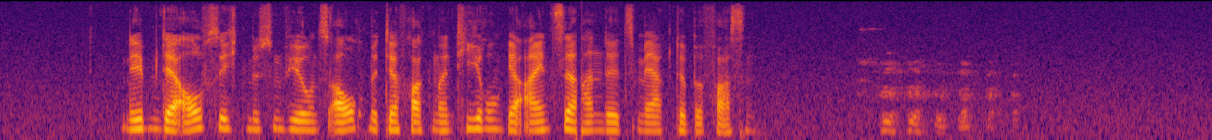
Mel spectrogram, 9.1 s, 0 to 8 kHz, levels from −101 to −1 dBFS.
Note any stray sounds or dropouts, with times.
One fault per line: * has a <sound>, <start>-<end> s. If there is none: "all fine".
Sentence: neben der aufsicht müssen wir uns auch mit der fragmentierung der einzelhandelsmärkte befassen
* has a dropout, 4.3-4.4 s
* has a laugh, 6.4-7.7 s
